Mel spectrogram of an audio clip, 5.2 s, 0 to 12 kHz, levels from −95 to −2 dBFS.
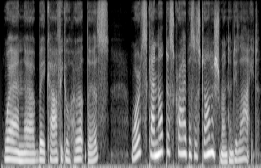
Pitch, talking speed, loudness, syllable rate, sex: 210 Hz, 125 wpm, -15 LUFS, 4.5 syllables/s, female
